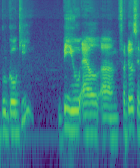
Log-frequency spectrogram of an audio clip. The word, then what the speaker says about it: bulgogi: have this high grade beef which is called bulgogi bul um for those in the chats if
